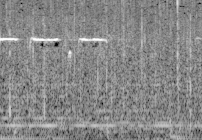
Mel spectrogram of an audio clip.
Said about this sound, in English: But what we will notice most of all is the sound of the raindrops falling from the leaves, birds, and other small bits of magic.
